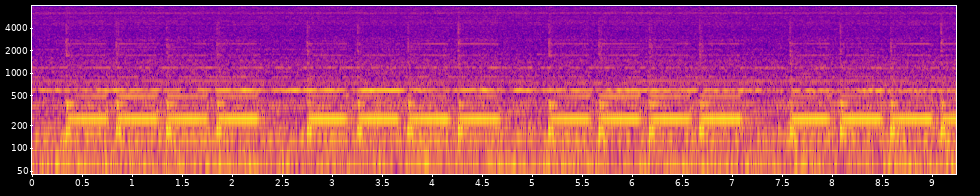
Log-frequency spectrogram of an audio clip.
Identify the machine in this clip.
slide rail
